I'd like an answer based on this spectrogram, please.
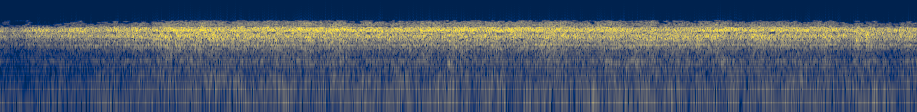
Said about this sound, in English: Here comes the freight.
